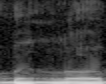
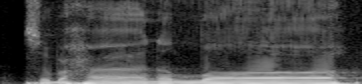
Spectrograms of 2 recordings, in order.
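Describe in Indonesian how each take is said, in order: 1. Kata itu dipotong jadi gumaman pendek. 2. Kata itu diucapkan lengkap dan jelas. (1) "nggak tahu itu apa artinya banloh" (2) "imam membaca subhanallah"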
